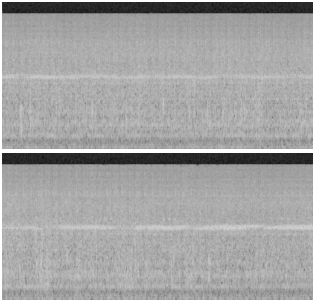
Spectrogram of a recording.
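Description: An off-road vehicle's engine rumbles steadily as it crawls over rough ground.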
